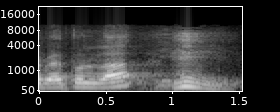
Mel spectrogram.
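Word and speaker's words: بيت الله: We all know Baitullah. You always say, but now today you will say Baitullahi.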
